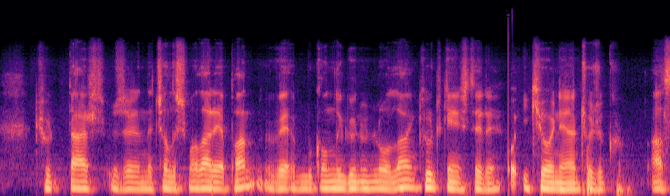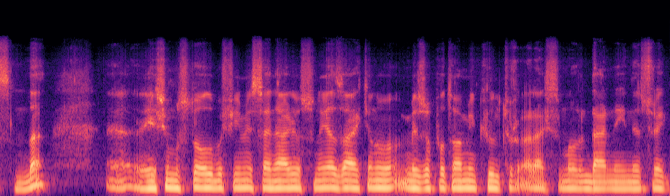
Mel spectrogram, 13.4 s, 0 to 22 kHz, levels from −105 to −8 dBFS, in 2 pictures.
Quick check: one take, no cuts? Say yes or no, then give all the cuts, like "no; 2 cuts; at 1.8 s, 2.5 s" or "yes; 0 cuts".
yes; 0 cuts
